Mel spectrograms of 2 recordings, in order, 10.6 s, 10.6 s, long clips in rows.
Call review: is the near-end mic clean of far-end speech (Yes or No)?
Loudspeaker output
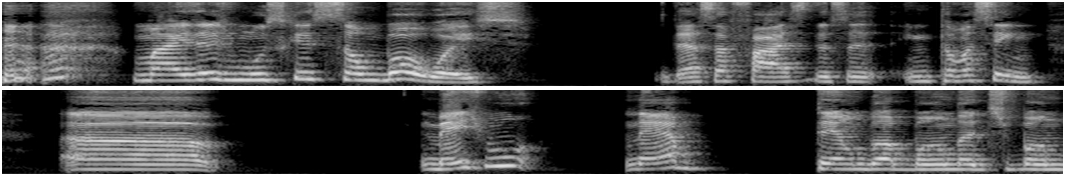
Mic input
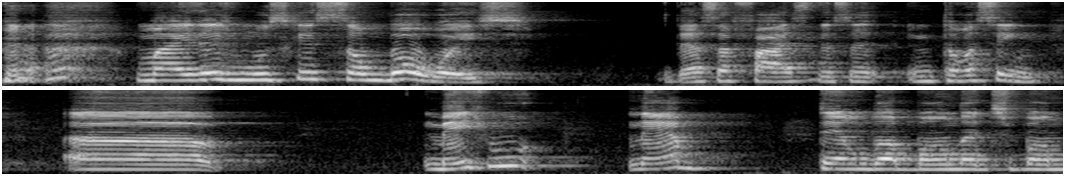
No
